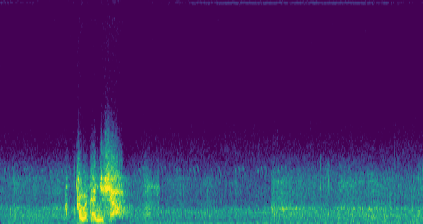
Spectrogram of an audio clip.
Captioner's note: Magno speaking in Tagalog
